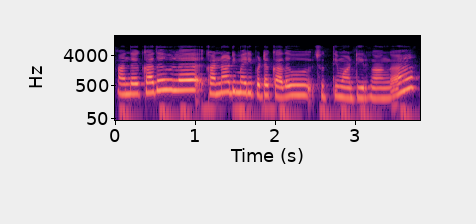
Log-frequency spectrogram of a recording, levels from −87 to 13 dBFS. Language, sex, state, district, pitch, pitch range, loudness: Tamil, female, Tamil Nadu, Kanyakumari, 285 Hz, 245-320 Hz, -14 LUFS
